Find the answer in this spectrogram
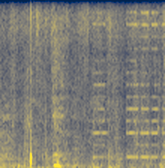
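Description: A sharp click, then a high steady electronic-sounding beep repeating in several short pulses through the second half.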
